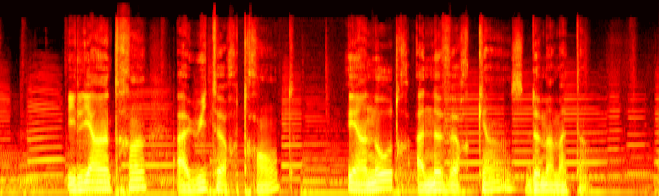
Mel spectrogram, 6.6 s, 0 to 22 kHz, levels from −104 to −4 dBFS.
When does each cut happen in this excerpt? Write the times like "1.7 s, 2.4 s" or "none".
none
